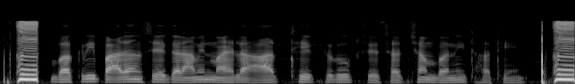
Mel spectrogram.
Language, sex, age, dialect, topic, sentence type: Magahi, male, 41-45, Central/Standard, agriculture, statement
